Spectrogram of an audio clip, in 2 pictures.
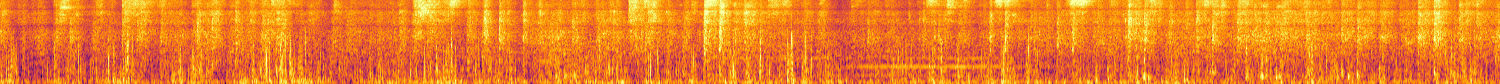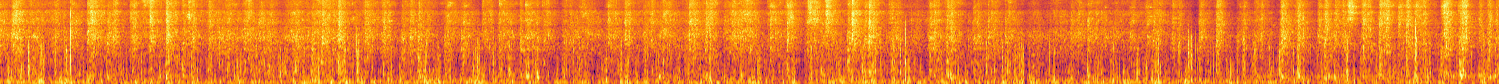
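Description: Sri Lanka Railways Uttara Devi intercity express running at speed: a steady rumble with the wheels clattering over rail joints, heard through an open doorway.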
